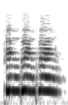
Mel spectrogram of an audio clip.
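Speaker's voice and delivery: high bright ping sounds; spoon pings. A narrator's reading. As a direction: imitate a spoon on glass. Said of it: "clangs a spoon against a big jar".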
